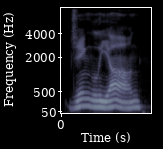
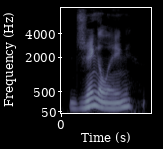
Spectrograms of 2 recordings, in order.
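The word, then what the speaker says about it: Li Jingliang: Guan now we have Jing Liang or in in my pronunciation when I first saw the name jingling hashtag no racist but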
